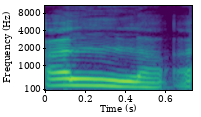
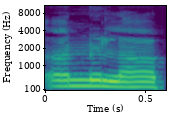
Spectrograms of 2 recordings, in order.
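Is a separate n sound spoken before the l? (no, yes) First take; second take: no; yes. First: The n merges quickly into a doubled l. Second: An n sound is heard before the l. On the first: The speaker calls it right. "अल्लाह ऐसे" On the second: The speaker calls it wrong. "नून की आवाज़ भी बना लेते हैं, अन ला पढ़ लेते हैं, तो ये गलत है"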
